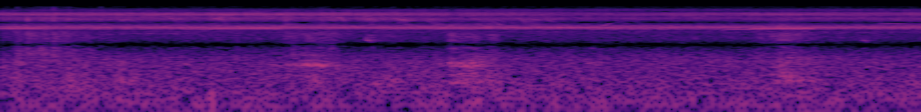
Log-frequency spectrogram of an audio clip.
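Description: Insects chirring steadily in a continuous high pitch.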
